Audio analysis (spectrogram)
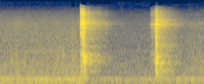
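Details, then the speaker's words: Kodak Retina IIa shutter after servicing and reassembly: two crisp clicks about half a second apart on bulb; normal shutter release. "that sounded snappy this should give us one second that certainly ran smoothly and a tenth should be somewhere about here that sounded credible too"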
